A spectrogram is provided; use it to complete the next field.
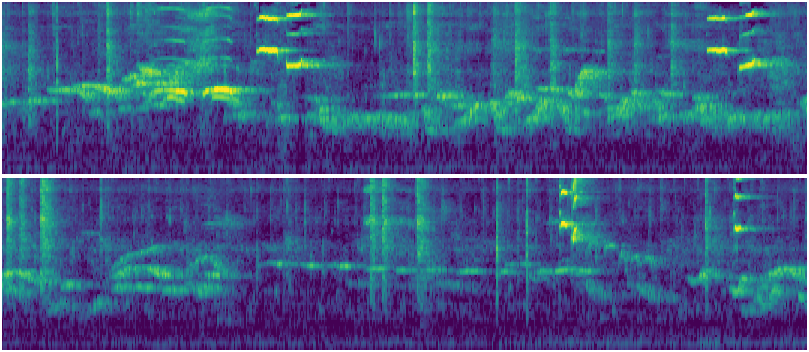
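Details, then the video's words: Male white-rumped shama giving a busy, varied run of mid-pitched slurred whistles and chatters, with scattered very high thin notes and sharp clicks over a low background hum. "murai kicau"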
